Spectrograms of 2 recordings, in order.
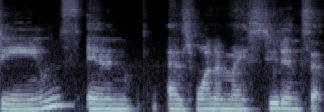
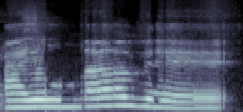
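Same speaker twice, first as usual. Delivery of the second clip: slow, drawn-out and louder; slow delighted thanks; 5 semitones higher, 6 dB louder, much slower than usual. Real, not acted. Host thanks her co-host for the silk kimono, delighted. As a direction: savour the words, full of delight.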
